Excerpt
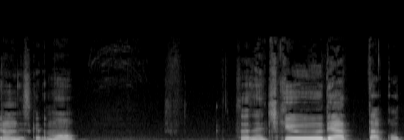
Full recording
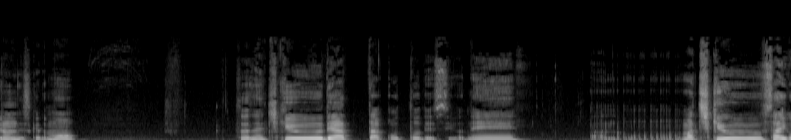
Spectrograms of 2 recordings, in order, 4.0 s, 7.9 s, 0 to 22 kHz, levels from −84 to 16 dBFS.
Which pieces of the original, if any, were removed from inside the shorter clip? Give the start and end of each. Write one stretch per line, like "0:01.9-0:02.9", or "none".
none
